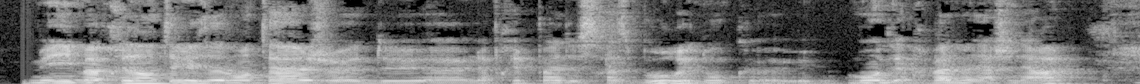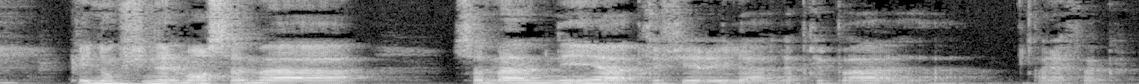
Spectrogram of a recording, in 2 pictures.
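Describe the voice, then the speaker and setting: The loudness swings widely, with pitch moving in an ordinary way. The pace is moderate, and room echo is audible. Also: man, medium pitch for a man. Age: 20s. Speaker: former preparatory class student. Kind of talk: interview. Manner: hesitant.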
